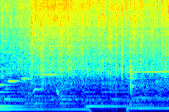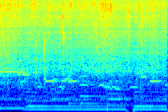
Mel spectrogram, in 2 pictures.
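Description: Chopped onions sizzling in hot oil in a stainless steel kadai while being stirred with a wooden spatula, a steady frying hiss, with faint background music underneath.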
